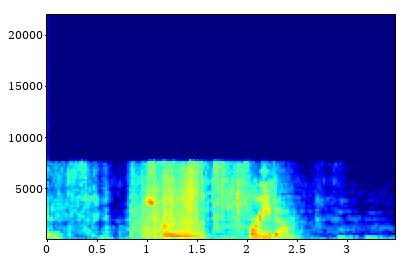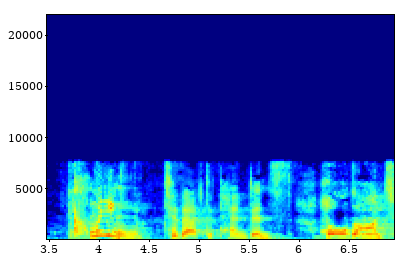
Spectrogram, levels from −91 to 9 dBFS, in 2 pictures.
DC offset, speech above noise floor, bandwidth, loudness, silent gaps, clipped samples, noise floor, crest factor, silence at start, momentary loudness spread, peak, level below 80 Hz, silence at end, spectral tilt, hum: under 0.1%; 35 dB; 8 kHz; -19 LUFS; none; under 0.1%; -54 dBFS; 20 dB; 0 s; 19 LU; 0 dBFS; -66 dBFS; 0 s; -2 dB/octave; none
